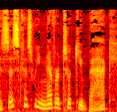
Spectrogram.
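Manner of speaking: soft, small, high little voice. Retelling the mother's question on a call after an awkward pause, small, soft voice. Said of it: "in a small, soft little tone of voice".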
